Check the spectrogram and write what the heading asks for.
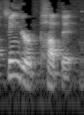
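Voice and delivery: ordinary delivery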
